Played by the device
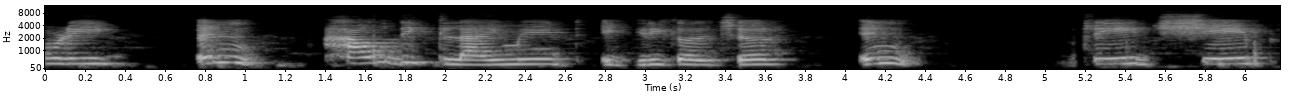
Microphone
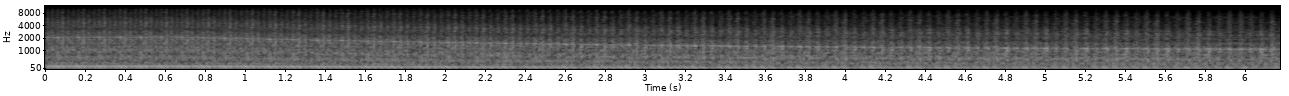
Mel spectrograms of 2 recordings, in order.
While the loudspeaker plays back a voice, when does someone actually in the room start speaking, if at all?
none

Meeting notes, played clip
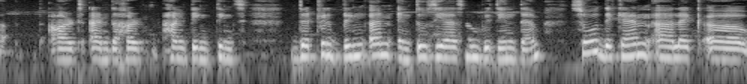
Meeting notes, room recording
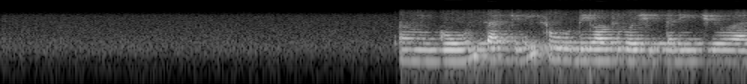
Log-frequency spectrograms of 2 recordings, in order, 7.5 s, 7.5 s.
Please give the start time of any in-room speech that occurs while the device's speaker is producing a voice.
4.0 s

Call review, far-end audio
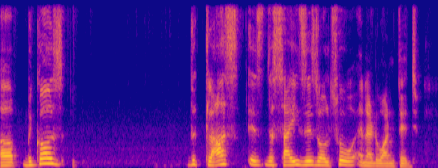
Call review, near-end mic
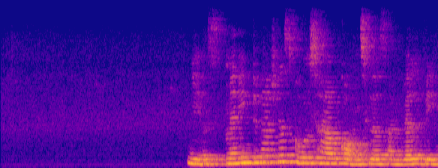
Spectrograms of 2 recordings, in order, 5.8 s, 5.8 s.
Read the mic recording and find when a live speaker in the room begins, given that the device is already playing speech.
2.5 s

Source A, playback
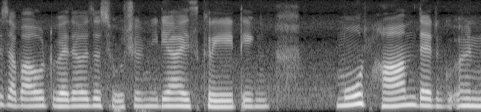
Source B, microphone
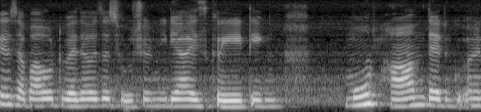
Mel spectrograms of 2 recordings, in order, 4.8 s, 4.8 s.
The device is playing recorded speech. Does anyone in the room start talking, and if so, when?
none

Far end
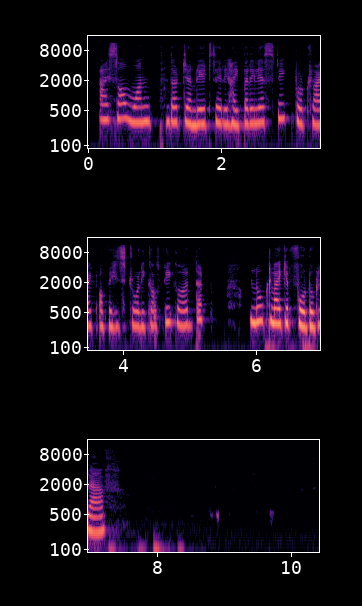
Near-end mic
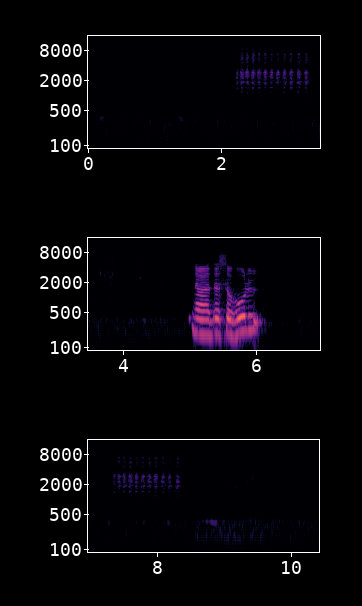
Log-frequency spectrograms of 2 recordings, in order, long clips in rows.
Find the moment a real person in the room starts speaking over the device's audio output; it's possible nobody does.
5.0 s

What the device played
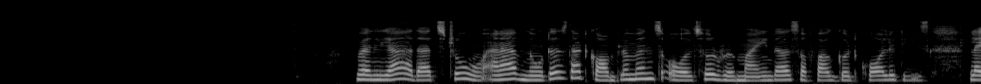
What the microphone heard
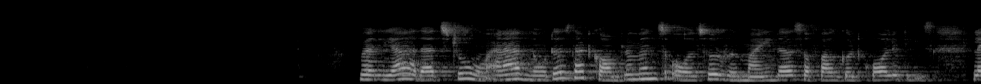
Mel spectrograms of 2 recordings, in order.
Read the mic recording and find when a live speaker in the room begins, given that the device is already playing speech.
none

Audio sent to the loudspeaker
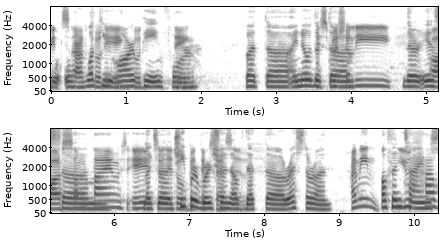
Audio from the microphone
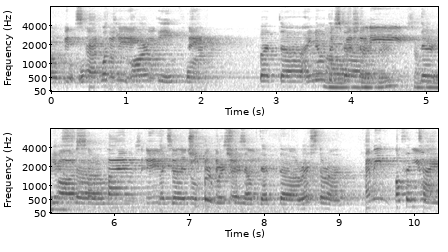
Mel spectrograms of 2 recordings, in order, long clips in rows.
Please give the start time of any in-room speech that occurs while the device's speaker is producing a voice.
3.6 s

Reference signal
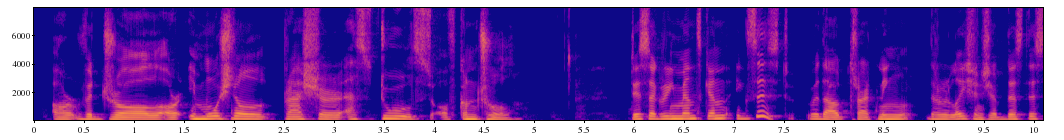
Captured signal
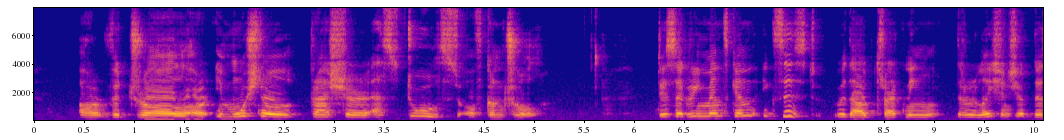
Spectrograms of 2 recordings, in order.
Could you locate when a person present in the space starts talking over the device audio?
none

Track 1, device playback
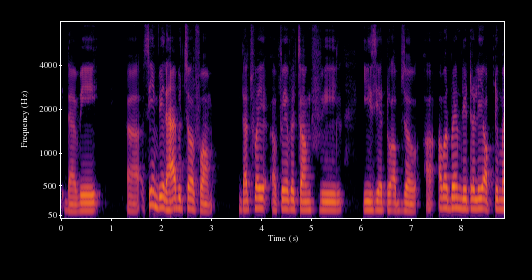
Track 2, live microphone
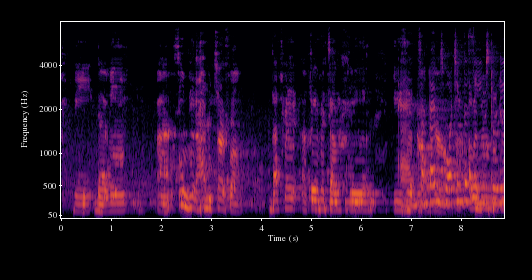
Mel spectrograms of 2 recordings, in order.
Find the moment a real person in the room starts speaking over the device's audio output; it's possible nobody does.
6.7 s

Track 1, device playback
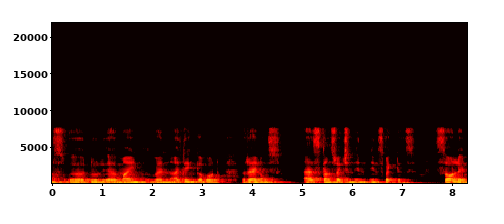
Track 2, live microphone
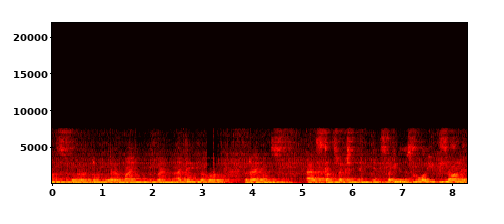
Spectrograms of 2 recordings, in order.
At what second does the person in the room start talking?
6.9 s

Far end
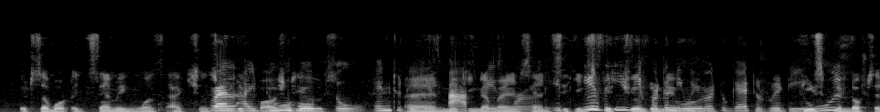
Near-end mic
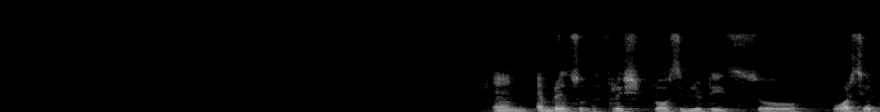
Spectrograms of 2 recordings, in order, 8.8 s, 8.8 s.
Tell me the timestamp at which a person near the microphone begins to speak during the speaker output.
4.9 s

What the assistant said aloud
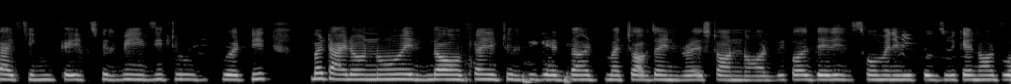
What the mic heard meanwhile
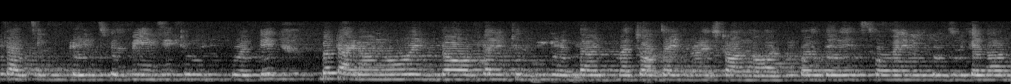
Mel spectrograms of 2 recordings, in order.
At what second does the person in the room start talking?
none

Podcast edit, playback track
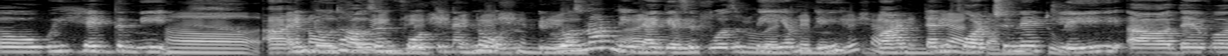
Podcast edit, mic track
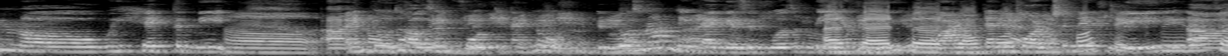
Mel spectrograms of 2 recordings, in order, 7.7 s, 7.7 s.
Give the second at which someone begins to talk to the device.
5.2 s

